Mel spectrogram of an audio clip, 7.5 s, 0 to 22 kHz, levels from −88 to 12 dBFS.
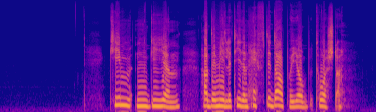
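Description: Hard clipping hits three times: 2.31 to 3.35 s, pushed about 5 dB over; 4.08 to 6.04 s, about 11 dB over and harshly fuzzy; then 6.40 to 6.74 s, about 4 dB, with speech peaks sheared flat into crackle.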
